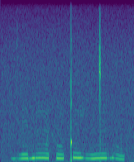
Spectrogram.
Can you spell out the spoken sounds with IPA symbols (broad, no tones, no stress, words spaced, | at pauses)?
ɡʱe bʲẽŋʷẽxũ ǃĩji ŋ͡ǀĩɓu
